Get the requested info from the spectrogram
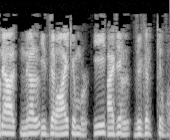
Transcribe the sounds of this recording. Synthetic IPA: ɐnaːlneɐɭiðɨʋaːjkʲːumoːɭiːɐɾɐɭʋiɡɐkʲːuðu

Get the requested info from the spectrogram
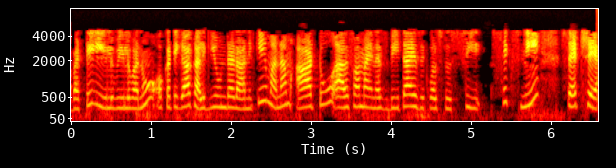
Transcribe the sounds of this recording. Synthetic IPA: bɐʈːiiːluʋiluʋɐnuɔkɐʈiɡaːkɐliɡiuɳɖɐɽaːnikimɐnɐmaːʈuːaːlpʰɐmɐjnɐs̬biːʈaːizikʋɐlsʈusiː | siksniseʈ̚t͡ʃɛːj

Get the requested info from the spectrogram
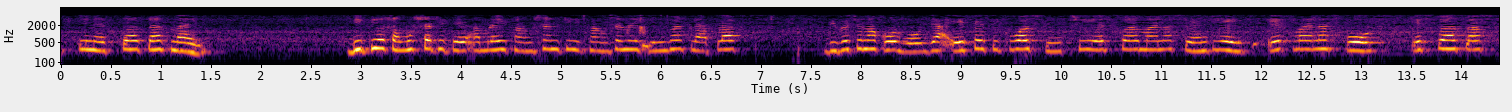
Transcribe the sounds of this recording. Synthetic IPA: kʈineskoaɾplasnajn | d̪it̪ioʃɔmoʃːaʈʰit̪eamɾaejfʰaŋʃanʈifʰaŋʃoneɾinibʱaɾslaplas | bibet͡ɕonakoɾbod͡ʑaʔefesikualsut̪ʰɾieskoaɾmajnasʈweɳʈiejʈesmajnaspoʈ | eskoaɾplas

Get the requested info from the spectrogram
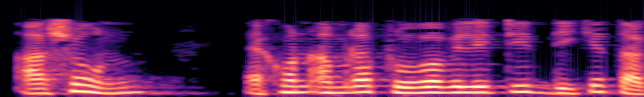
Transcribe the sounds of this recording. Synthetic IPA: aʃun | ɛkʰonamɾapɾobaβiliʈiɾd̪iket̪ʰa

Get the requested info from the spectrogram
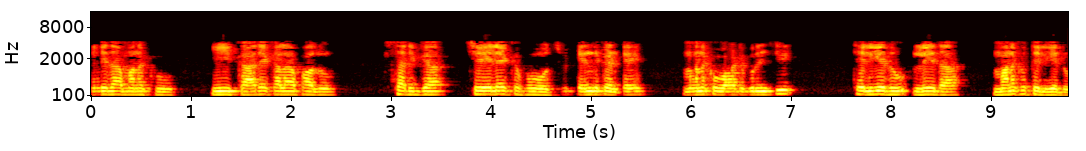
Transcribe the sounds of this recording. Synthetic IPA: lɛːd̪aːmɐnɐku | iːkaːɾjɐkɐlaːpʰaːlu | sɐɾiɡaː | t͡ʃɛːjɐlɛːkɐpɔːʋɐt͡ʃːue̞nd̪ukɐɳʈe̞ː | mɐnɐkuʋaːʈiɡuɾiɲt͡ʃi | t̪e̞lijɐd̪ulɛːd̪aː | mɐnɐkut̪e̞lijɐd̪u

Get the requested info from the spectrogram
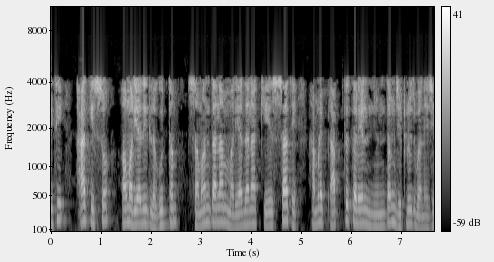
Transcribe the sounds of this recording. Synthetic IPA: t̪ʰi | akɪsːo | əməɾjad̪it̪ləɡut̪̚ːəm | səmant̪anamːəɾjad̪anakesːat̪ʰe | apɽ̃epɾap̚t̪kəɾelnjunt̪əmd͡ʒeʈlũd͡ʒbənet͡ʃʰe

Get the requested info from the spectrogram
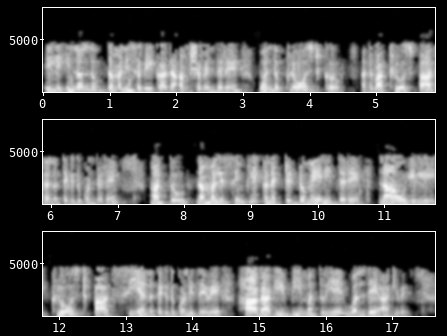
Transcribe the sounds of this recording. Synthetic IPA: ilːiʔinːo̞nd̪uɡɐmɐnisɐbɛːkaːd̪ɐʔɐmʂɐʋend̪ɐɾe̞o̞nd̪ukloːsɖkɐ | ɐt̪ʰɐʋaːkloːspaːt̪ɐnːut̪eɡed̪uko̞ɳɖɐɾe̞mɐt̪ːunɐmːɐlːisimplikɐnek̚ʈeɖ̚ːomeːnid̪ːɐɾe̞naːʋuʔilːikloːsɖpaːt̪siːɐnːut̪e̞ɡed̪uko̞ɳɖid̪ːeːʋe̞haːɡaːɡibiːmɐt̪ːueːʋo̞nd̪eːʔaːɡiʋe̞̰

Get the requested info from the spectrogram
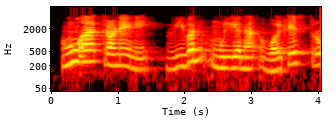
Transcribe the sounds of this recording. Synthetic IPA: ɦũat̪ɾəɽ̃ene | ʋiʋənmuljənaʋɔlʈest̪ɾo

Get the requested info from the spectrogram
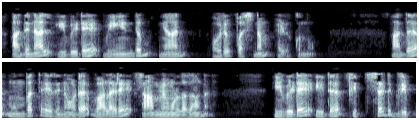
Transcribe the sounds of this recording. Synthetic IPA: ɐðinaːliʋiɽe̞ʋiːɳɖumɲaːn | o̞ɾuprɐɕnɐme̞ɽukːunːu | ɐðɨmumbɐt̪ːɐjɐðino̞ːɽɨʋɐɭɐɾe̞saːmjɐmuɭːɐðaːɳɨ̰ | iʋiɽe̞ʔiðɨfitsɐɖɡɾipː

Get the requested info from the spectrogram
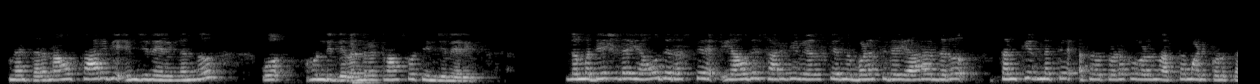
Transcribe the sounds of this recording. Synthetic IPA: nɐnt̪ɐɾɐnaːʋusaːɾiɡeʔiɲd͡ʒinijɐɾiŋɡɐnːu | ɦoɳɖid̪ːeːʋeɐnd̪ɐɾeʈɾaːnspoɾʈiɲd͡ʒinijɐɾiŋɡ | nɐmːɐd̪ɛːʃɐd̪ɐjaːʋud̪eːɾɐst̪ejaːʋud̪eːsaːɾiɡeʋjɐʋɐst̪ʰɛjɐnːubɐɭɐsid̪ɐjaːɾaːd̪ɐɾusɐŋkiːɾɳɐt̪e̞ʔɐt̪ʰɐʋaːt̪ɔɽɐkuɡɐɭɐnːuɐɾt̪ʰɐmaːɽikoɭːut̪ːaː

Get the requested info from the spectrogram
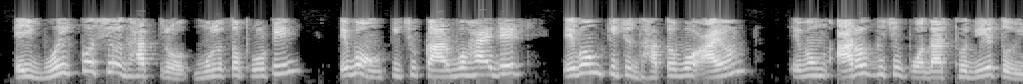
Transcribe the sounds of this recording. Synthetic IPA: ejbʱoikːoʃiod̪ʱat̪ːɾomulot̪opɾoʈin | eboŋkit͡ɕʰukaɾboɦajɖeʈ | eboŋkit͡ɕʰud̪ʱat̪oboʔajon | eboŋaɾok̬it͡ɕʰupɔd̪aɾt̪ʰod̪iet̪ojɾi

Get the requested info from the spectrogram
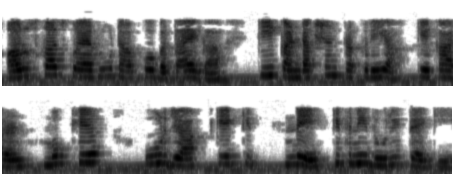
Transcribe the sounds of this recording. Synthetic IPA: ɔːɾʊskaskwɛːɾːuːʈaːp̚kobɐt̪aːeːɡaː | kikə̃ɳɖəkʃənpɾəkɾijakekaːɾəɽ̃mʊkʰjə | uːɾd͡ʒakek | nekɪt̪nid̪uːɾit̪ɛːkiː

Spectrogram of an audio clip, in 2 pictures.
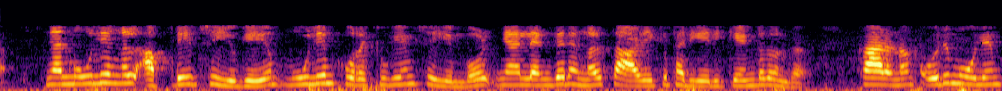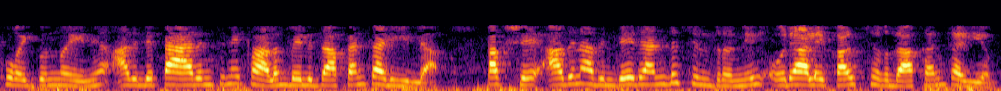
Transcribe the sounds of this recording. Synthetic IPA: ɲaːnmuːljɐŋːɐɭɐpɖe̞ːʈɨ̥t͡ɕe̞jːuɣɐjumːuːljɐmkurɐkʲːuɣɐjumt͡ɕe̞jːumbo̞ːɭɲaːnle̞ŋɡɐnɐŋːɐɭt̪aːɻekːɨpɐɾiɣɐɾikʲːeːɳɖɐðuɳɖɨ | kaːɾɐɳɐmo̞ɾumuːljɐmkurɐkʲːunːɐðinɨʔɐðinde̞paːɾɐnsine̞kːaːɭumʋe̞liðaːkːaːnkɐɻijilːɐ̰pɐkʂe̞ʔɐðinɐðinde̞ɾe̞ɳɖɨt͡ɕild̪rɐnːilo̞ɾaːɭe̞kːaːɭt͡ɕerd̪aːkːaːnkɐɻijum

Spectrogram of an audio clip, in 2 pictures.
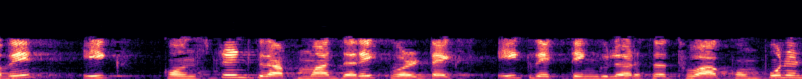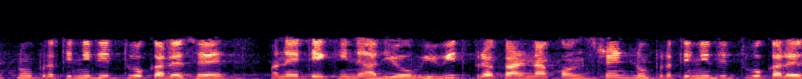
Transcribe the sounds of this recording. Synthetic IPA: ɦəʋe | ekː | ɔnsʈẽɳʈɡɾafmãd̪əɾekʋəɾʈeks | ekɾɛk̚ʈɛŋɡjuləɾsət̪ʰəʋakɔmponeɳʈnũpɾət̪inid̪ʱit̪ʋəkəɾet͡ʃʰe | ənet̪ekinaɾijoʋiʋid̪ʱpɾəkaɾnakɔnsʈẽɳʈnũpɾət̪inid̪ʱit̪ʋəkəɾe

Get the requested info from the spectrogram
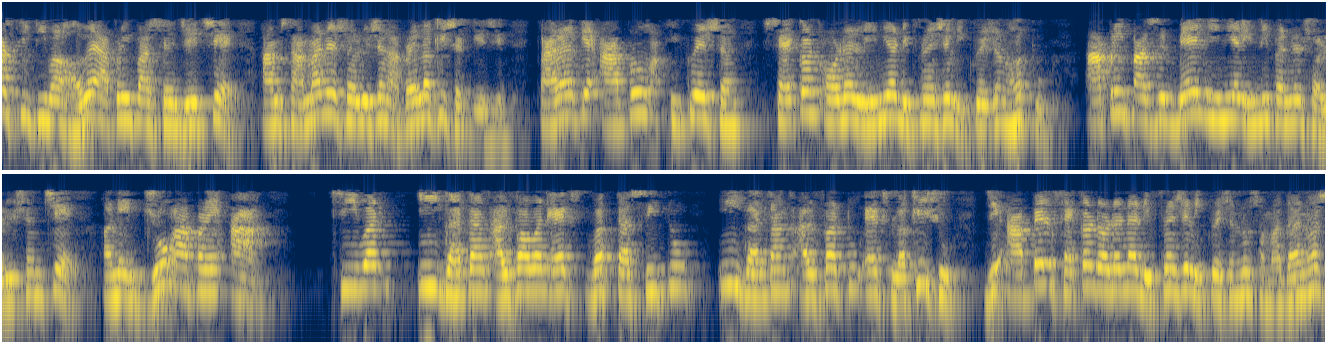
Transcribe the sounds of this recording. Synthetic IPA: ast̪ʰit̪imãɦəʋeapɳipased͡ʒet͡ʃʰe | amsamanjəsɔljuʃənapɽ̃eləkʰiʃəkjet͡ʃʰie | kaɾəɳkeʔapɳũikʋeʃənsekəɳɖɔɾɖəɾlinijəɾɖifəɾɛnʃiəlikʋeʃənɦət̪ũ | apɳipas̬ebelinijəɾiɳɖipɛ̃ɳɖẽɳʈsɔljuʃənt͡ʃʰeəned͡ʒoapɳ̃eʔa | siʋən | iɡʱaʈãkalfaʋəneksʋəd̪̚t̪asiʈu | iɡʱaʈ̪ãkalfaʈuʔeksləkʰiʃũ | d͡ʒeʔapelsekə̃ɳɖɔɾɖəɾnaɖifɾẽnʃ̬ijəlikʋeʃənːũsəmad̪ʱanɦəʃe

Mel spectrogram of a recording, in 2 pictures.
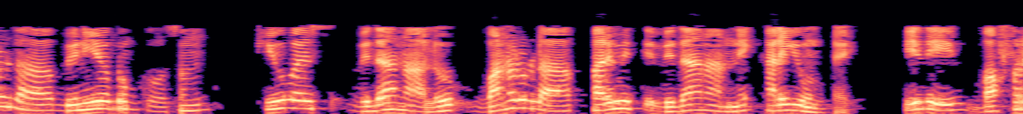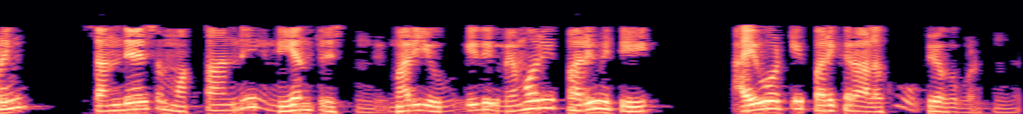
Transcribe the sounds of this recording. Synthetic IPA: uɭɐʋinijɔːɡɐmkɔːsɐm | kjuːes | ʋid̪ʱaːnaːlu | ʋɐnɐɾuɭɐpɐɾimit̪iʋid̪ʱaːnaːnːikɐliɡiuɳʈa̰ːjḭ | id̪ibɐfʰɐɾiŋɡ | sɐnd̪ɛːʃɐmɔt̪ːaːnːinijɐnt̪ɾist̪und̪ḭmɐɾijuid̪imɛmoːɾiːpɐɾimit̪i | ɐ̰joːʈiːpɐɾikɐɾaːlɐkuːpɐjɔːɡɐpɐ̰ɽut̪und̪i

